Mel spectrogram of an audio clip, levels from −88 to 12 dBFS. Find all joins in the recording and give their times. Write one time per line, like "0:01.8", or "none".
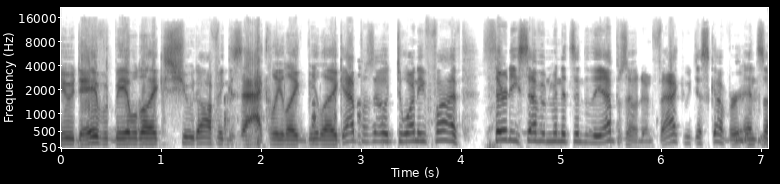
none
